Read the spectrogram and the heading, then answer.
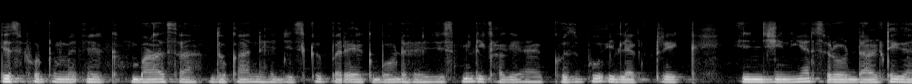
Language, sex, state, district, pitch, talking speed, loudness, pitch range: Hindi, male, Jharkhand, Palamu, 115 Hz, 145 wpm, -20 LUFS, 115-120 Hz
